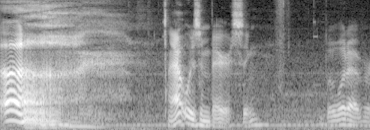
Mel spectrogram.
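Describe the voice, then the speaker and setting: The speaker goes very slowly while noticeable background noise stays audible. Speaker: gamer. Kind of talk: live game commentary. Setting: gaming session commentary. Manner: loud, frantic, exasperated, shouting and pleading in mock despair; animated, with outbursts of rage and yelling at opponents.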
